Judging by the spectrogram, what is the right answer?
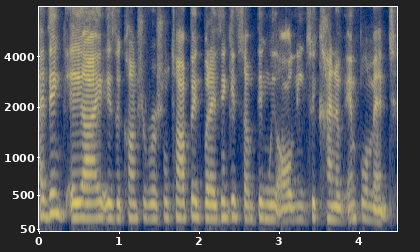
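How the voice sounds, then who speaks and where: This is a woman speaking at a medium pitch. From US, immigrant from Mexico since age three. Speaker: entrepreneur and company founder. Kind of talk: online talk. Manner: casual, with many fillers.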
